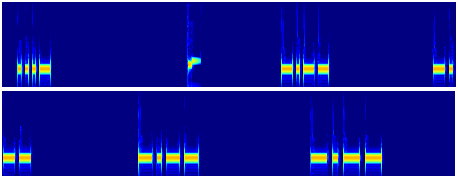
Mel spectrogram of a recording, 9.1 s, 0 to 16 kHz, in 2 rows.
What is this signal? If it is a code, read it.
Morse code, heard as a keyed tone, about 30 wpm, spaced as for 7 wpm, 690 Hz. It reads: V YYYY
